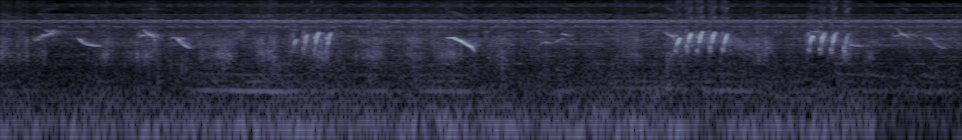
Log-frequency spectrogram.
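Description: Wild birds calling: several short falling chirps and three quick rattling trills, over a steady high whine in the background.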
